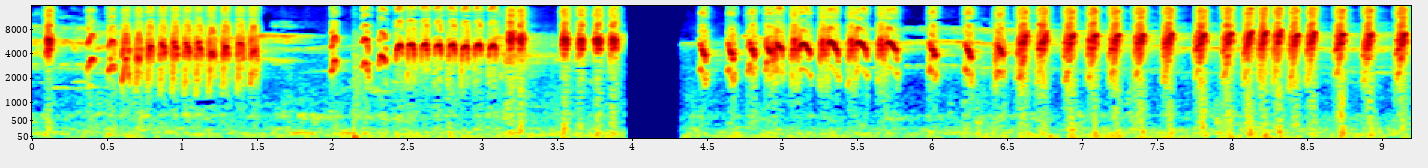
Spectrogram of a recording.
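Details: Energetic olive-backed sunbird song for luring young birds: dense high twittering phrases broken by brief pauses, then a long run of evenly spaced sharp high ticks.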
